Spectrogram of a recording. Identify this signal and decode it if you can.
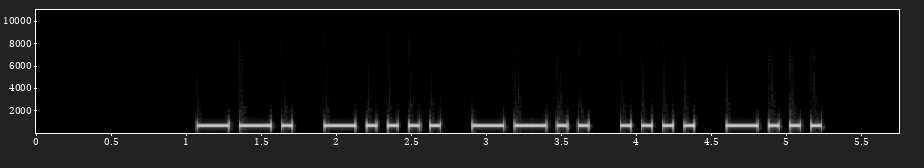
Morse code, heard as a keyed tone, about 17 wpm, 700 Hz. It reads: G6ZHB
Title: DXCC-100 Call Signs - 5 Characters - 17wpm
